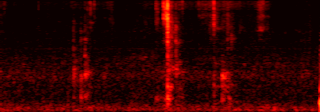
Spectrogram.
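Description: Near silence, broken by a few faint ticks of paper and fabric being handled, the clearest one about two seconds in.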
